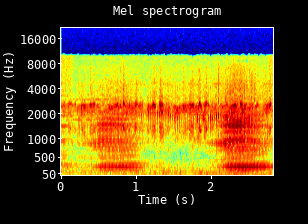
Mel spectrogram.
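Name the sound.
frogs croaking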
